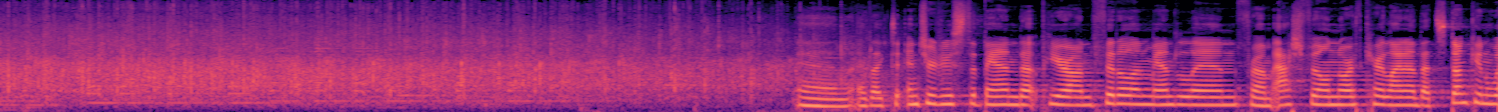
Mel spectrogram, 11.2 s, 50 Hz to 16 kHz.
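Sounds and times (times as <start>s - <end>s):
sustained applause from a sizable audience: 0.0s - 6.8s
speech: 6.0s - 11.2s.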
